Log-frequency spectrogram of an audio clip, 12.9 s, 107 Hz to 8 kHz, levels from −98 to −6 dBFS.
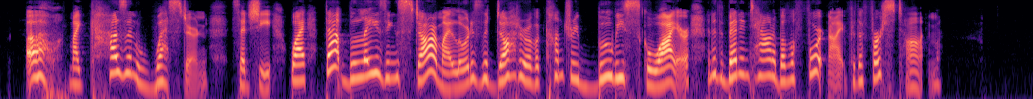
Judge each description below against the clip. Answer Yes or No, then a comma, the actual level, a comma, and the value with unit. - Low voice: No, very high, 255 Hz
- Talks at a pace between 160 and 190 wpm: No, average, 150 wpm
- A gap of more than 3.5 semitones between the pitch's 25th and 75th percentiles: Yes, average, 5.1 semitones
